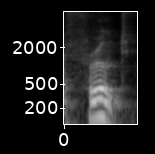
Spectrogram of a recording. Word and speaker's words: fruitful: Olha a pronúncia aqui de fruitful, não é fruit, é fruit. O I no inglês quase nunca você vai pronunciar esse U junto aqui, tá? Tom Cruise não é Tom Cruise, tá? Tom Cruise, né? Fruta, fruit, suco, juice. Quase nunca você vai falar esse UI aí.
